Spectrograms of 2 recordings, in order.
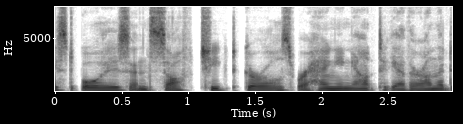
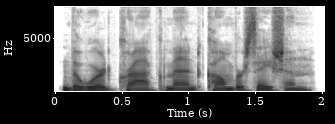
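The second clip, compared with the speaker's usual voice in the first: ordinary delivery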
